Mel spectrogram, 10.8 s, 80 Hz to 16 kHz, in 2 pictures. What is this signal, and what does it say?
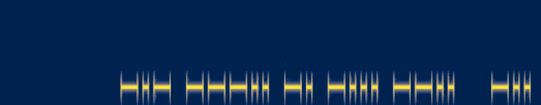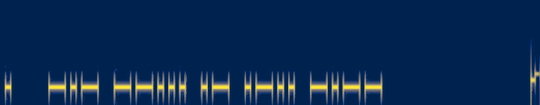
Morse code, heard as a keyed tone, about 21 wpm, 700 Hz. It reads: K8NBZ DE K7ALY
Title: USA Callsign DE Callsign - 5 Characters - 22wpm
